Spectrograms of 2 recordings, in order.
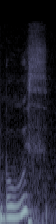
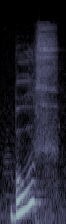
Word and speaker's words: Booth: So he often gets Boot instead of Booth. Did I pronounce it correctly, sir? Booth.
